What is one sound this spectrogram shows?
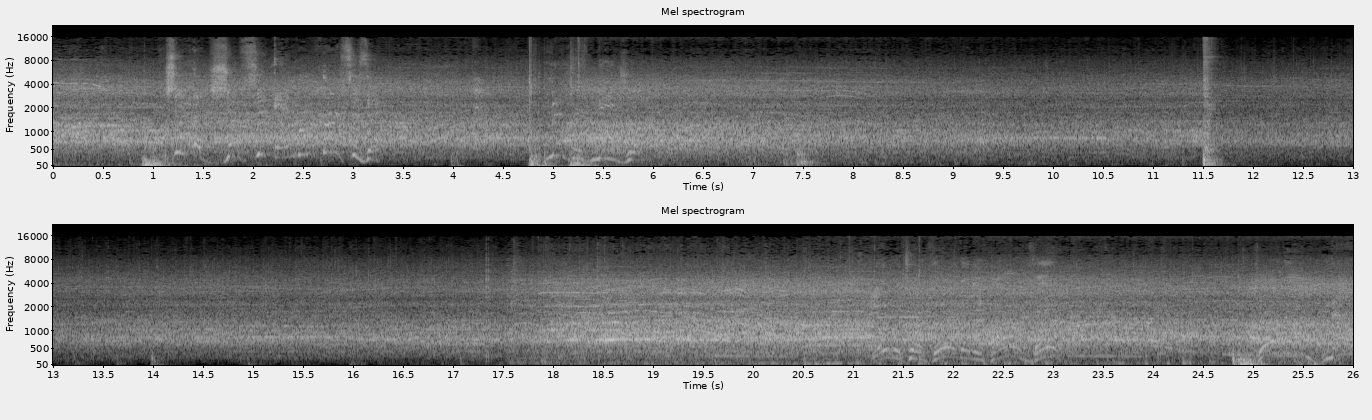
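Heavy thuds of bodies slamming down ring out now and then.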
